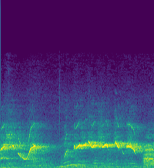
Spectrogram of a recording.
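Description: High-pitched whistling from the show's soundtrack: a swooping whistle that slides down and back up, followed about a second in by a steady, warbling whistle held to the end.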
